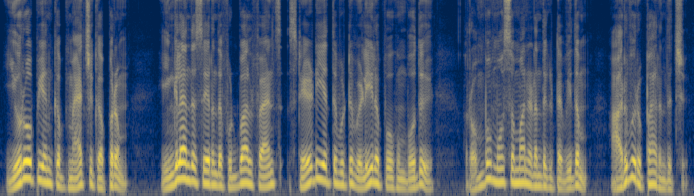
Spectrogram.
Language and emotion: Tamil, disgusted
